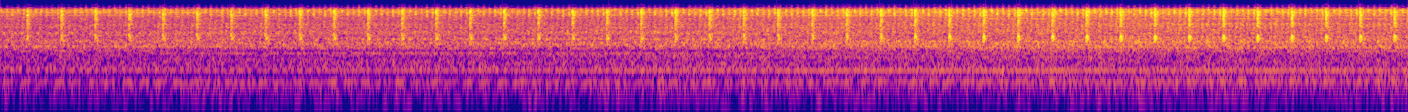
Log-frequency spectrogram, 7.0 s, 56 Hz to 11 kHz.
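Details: 2006 BMW Z4 3.0si at about 19,066 miles, idling with a sharp, even tick about three times a second. Replacing the lifters did not cure the knock, and the owner hopes a cylinder head replacement will.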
